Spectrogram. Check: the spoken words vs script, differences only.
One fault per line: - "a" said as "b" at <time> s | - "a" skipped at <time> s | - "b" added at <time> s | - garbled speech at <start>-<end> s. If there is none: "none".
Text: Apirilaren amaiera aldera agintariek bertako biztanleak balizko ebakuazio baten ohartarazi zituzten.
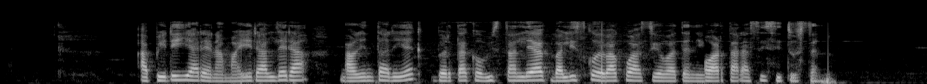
none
